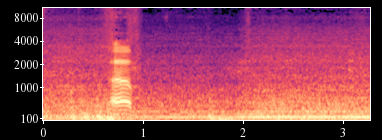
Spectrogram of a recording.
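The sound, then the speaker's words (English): A steady, low road rumble fills the cabin of a car cruising on a highway during a drive to or from work, with a brief high-pitched warbling squeak early on before the constant drone resumes. “I do these podcasts on the way to and from work whenever I get on to them, so I'm always driving.”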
